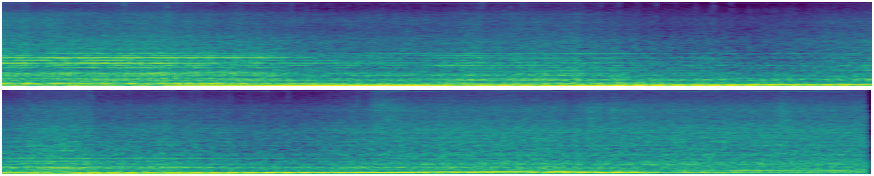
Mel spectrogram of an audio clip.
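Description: A deep rumbling electronic bass throbs and pulses.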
